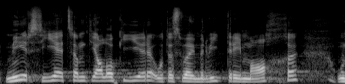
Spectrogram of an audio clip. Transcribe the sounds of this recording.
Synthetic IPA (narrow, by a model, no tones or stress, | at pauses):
mɪːɾsijɛt͡sɑmd̥̪iɑloɡ̥iəɾəud̥ɑsʋœɥmɪɾʋit̪əɾɪnmɑχːə | ʊn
